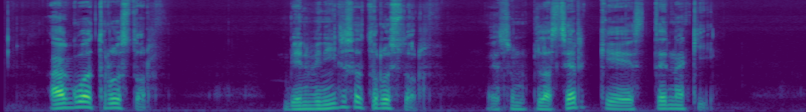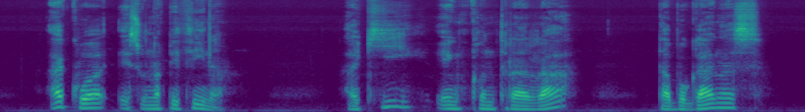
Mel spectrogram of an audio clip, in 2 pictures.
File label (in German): Spanisch; AGGUA Troisdorf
